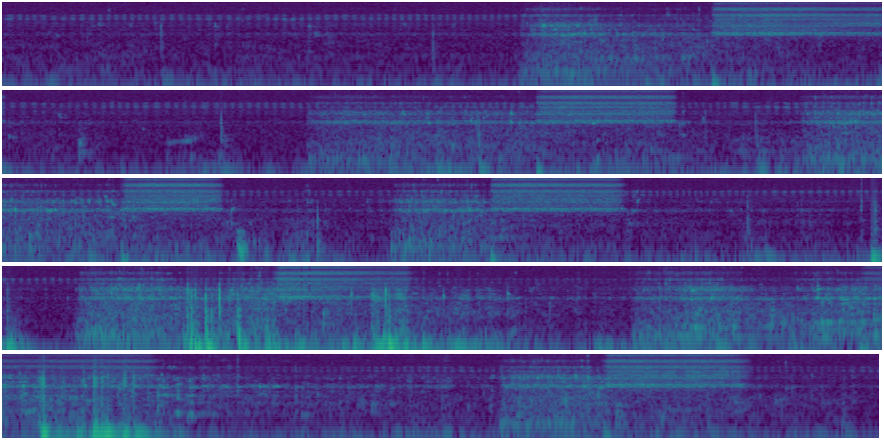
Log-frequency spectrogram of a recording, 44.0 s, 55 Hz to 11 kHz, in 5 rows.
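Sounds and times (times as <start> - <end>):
diver breathing through regulator: 7.1 - 8.9, 14.1 - 15.6, 18.8 - 19.9, 21.5 - 24.0, 27.2 - 30.8, 34.8 - 37.0, 40.2 - 42.8.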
